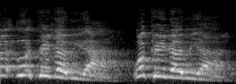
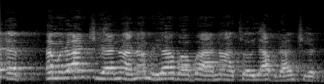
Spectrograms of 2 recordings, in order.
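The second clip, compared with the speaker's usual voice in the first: fading; 6 semitones lower, 6 dB quieter than usual. Real, not acted. Voice fades away.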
